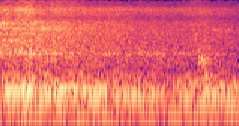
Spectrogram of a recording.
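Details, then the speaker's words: Nissan Rogue horn test during aftermarket horn replacement: short single thin horn note lacking punch, very low output. "very low okay so the horn is located right here"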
